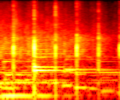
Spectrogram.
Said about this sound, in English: Give the Lord a big clap.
